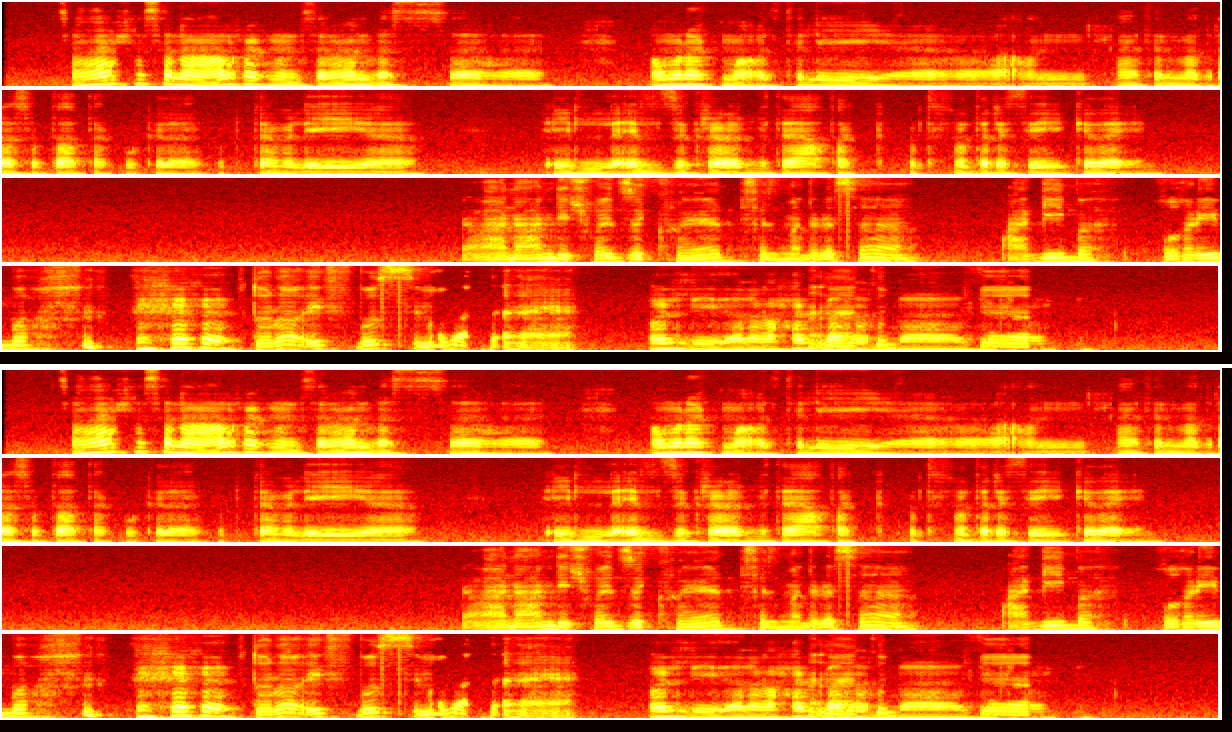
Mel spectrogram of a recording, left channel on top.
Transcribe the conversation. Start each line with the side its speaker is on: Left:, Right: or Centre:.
Centre: صحيح يا حسن أنا أعرفك من زمان بس آه، عمرك ما قلت لي آه، عن حياة المدرسة بتاعتك وكده كنت بتعمل إيه آه، إيه ال- إيه الذكريات بتاعتك كنت في مدارس إيه كده يعني
Left: أنا عندي شوية ذكريات في المدرسة عجيبة وغريبة <laughs>
Centre: <laughs>
Left: بطرائف بص ما بعدها يعني
Centre: قول لي ده أنا بحب
Left: أنا
Centre: أنا
Left: كنت
Centre: الذكريات
Left: في
Centre: دي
